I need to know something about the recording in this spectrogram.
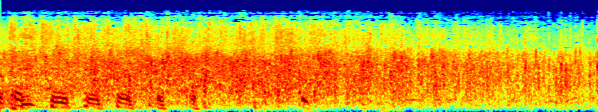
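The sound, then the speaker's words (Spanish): An audience breaks into sustained applause, a dense, steady clatter of many hands clapping throughout, with a few voices calling out over it near the start. “Esto merece un aplauso también.”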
